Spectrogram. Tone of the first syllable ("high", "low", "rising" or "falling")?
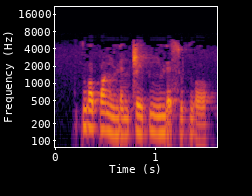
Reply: falling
